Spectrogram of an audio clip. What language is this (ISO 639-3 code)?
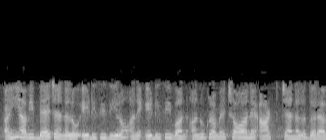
guj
